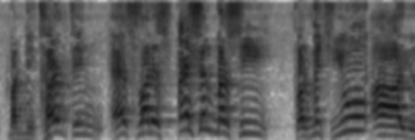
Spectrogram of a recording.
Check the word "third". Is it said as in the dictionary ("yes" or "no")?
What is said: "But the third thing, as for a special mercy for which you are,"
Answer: no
